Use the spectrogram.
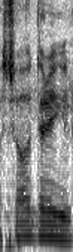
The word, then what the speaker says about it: soldering: 이게 솔더링이 아니고 소더링일 겁니다.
